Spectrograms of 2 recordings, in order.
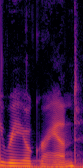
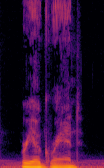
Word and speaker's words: Rio Grande: Up north, I think we say Grande. – We say Rio Grande. – Okay, Rio Grande.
